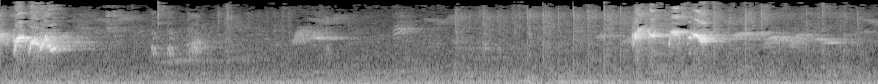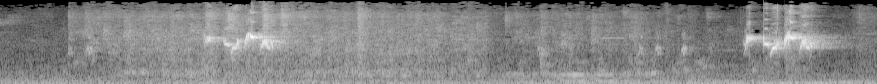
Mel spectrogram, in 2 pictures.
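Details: Female red-whiskered bulbul morning song, used as a lure for trapping and to train captive birds; four short bright warbled bursts spread over thirteen seconds, separated by quiet pauses, with a hiss of background noise midway.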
